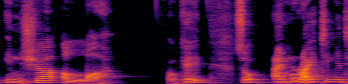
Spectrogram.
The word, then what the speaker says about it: inshallah: a they pronounce it they pronounce the s y the way we pronounce sh so they can write it how they want for as long as when people read it they read it inshallah because a transliteration means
